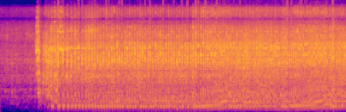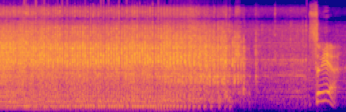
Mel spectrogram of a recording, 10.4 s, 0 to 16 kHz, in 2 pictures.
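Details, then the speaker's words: LO206 race engine fitted to a mini bike: it runs and idles fine on choke, but off choke it runs unevenly, won't rev up, then cuts out, suggesting it needs more fuel. The jets and valve spacing are still to be checked. "it runs great on the choke uh and then idle's fine and everything uh when it's not on the choke uh but then won't rev up at all"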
